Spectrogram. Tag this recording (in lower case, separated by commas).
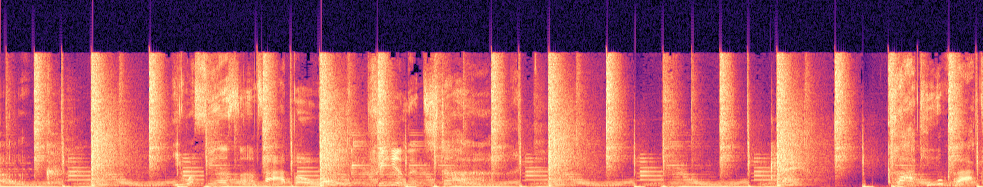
music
